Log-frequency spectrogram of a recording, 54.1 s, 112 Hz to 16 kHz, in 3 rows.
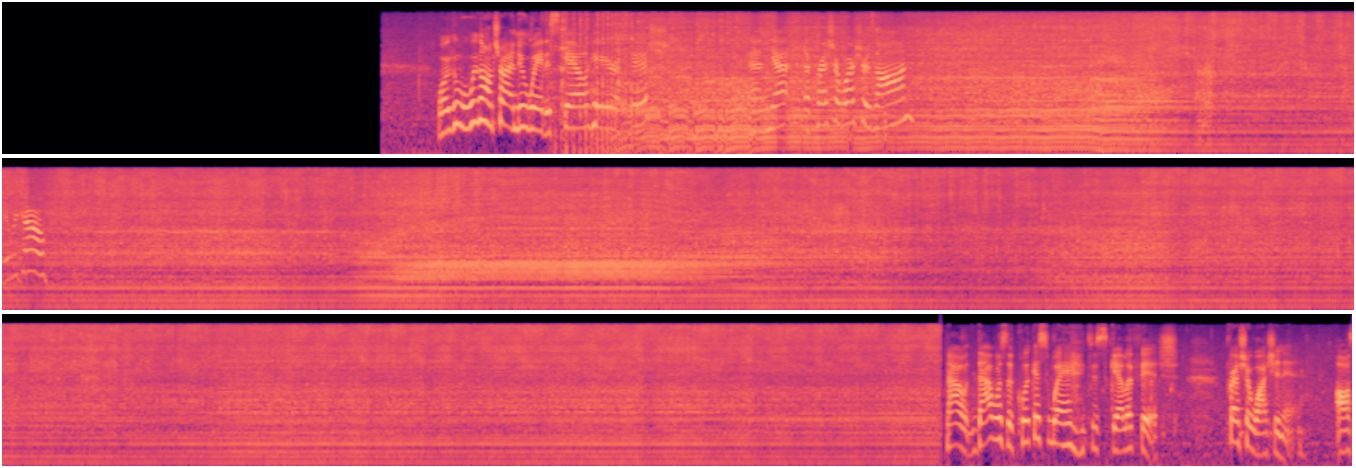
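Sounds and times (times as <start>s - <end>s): pressure washer pump hum: 5.1s - 50.5s
pressure washer water jet hissing: 6.3s - 49.3s.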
